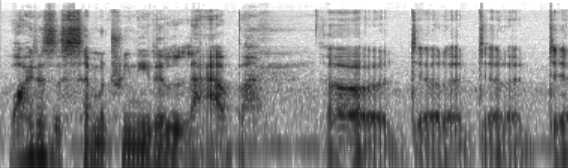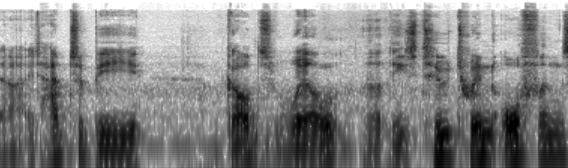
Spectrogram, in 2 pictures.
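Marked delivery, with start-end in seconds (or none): 2.7-4.9 1 dismayed murmur. Real, not acted. Reacting to grim document.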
